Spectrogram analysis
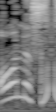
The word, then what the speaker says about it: honest: say manawa and an honest man but why because even though these words begin with a consonant the letter H is silent so the words begin with a vowel sound the vowel sound of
